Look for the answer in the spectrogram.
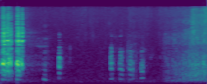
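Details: A pet Eastern Bronze wild turkey tom, held air released by a slight squeeze as he drags his wing, opens with two harsh, throaty bursts, then five soft, hollow burps about a fifth of a second apart, ending in a rustling hiss.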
